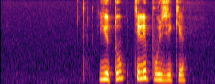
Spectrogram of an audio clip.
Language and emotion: Russian, positive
